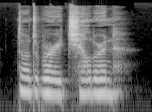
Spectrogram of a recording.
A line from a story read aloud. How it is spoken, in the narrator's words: he grunted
